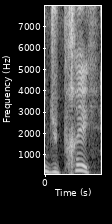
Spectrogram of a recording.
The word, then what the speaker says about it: Dupree: Alors, ça s'écrit Dupree. Mais en réalité, c'est tout simplement Dupré.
